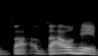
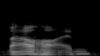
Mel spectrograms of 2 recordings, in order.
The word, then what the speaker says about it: Valheim: was like oh yeah I've just started playing this Valium and they were like valheim and I was like oh yeah okay that too you've been saying it wrong oh well it's fine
